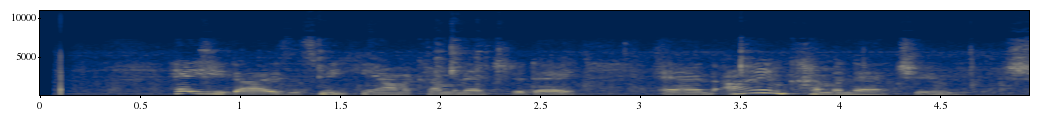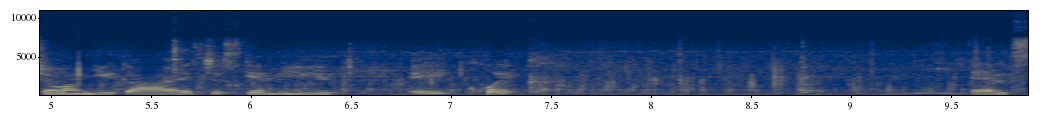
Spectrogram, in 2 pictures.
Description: A woman is speaking and dishes are clanging together and water boils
